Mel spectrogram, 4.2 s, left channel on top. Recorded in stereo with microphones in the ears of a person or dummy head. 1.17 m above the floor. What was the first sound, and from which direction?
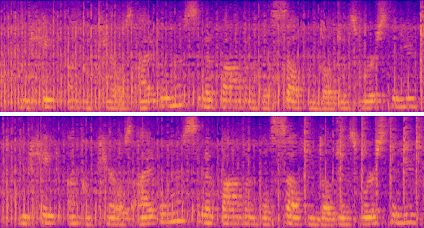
A woman speaking, 65° right (ahead or behind).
